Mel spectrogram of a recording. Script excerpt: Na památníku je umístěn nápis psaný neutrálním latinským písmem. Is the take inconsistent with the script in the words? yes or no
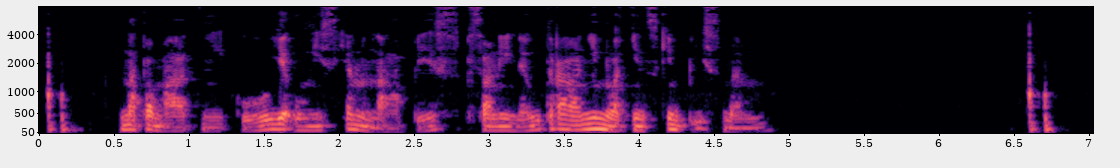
no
